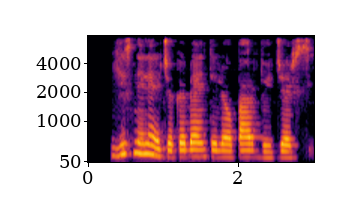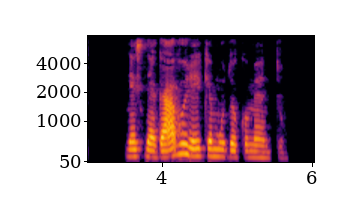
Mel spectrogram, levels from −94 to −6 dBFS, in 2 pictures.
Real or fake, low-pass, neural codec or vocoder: real; 7.2 kHz; none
